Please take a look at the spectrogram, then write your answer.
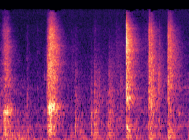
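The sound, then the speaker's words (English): A dog snores and snorts, with a handful of short, breathy bursts at irregular intervals, the louder ones toward the end, over quiet background and no talking. “Dog snoring at me, motherfucker.”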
